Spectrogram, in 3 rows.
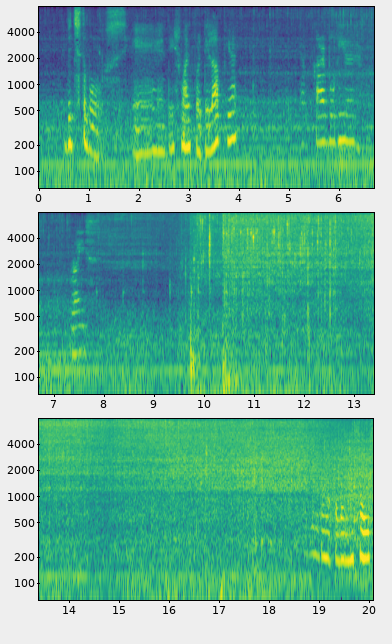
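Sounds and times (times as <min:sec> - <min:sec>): onions crackling into hot oil: 0:05.5 - 0:20.0
onions sizzling in frying pan: 0:07.9 - 0:20.0.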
